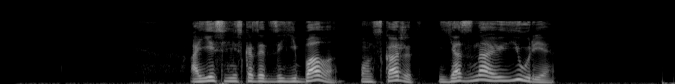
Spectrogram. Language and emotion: Russian, angry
